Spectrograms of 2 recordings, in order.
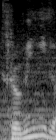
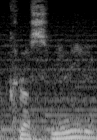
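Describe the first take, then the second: First: No S sound is heard before the M. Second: An S sound is heard before the M. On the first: The speaker calls it right. "on dit cloménil" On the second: The speaker calls it wrong. "on dit pas closménil"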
